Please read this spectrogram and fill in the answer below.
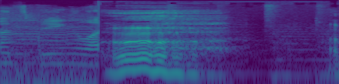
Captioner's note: shudders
